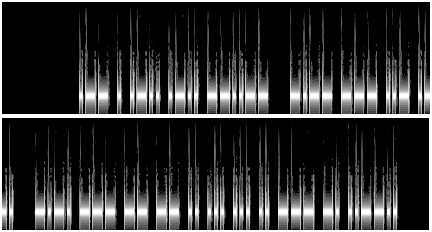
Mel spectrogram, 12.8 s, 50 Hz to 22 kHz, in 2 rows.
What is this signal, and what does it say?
Morse code, heard as a keyed tone, about 25 wpm, 700 Hz. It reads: WELL, YOUR COMMISSION?
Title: Sentences from Top 1400 Words 25wpm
